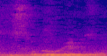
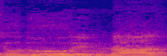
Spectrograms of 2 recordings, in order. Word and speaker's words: صدور الناس: ওয়াসওয়াসি ইয়াওয়াস issue হ্যাঁ ফি সুদূরিল সুদূরিল না দেখেন আমরা যাদেরকে পড়াইছি তাদের থেকে একটু শুনেন বলেন না আল্লাযী ওয়াসওয়াসু ফি সুদূরিন নাস এটা পড়াইছি আসলে না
